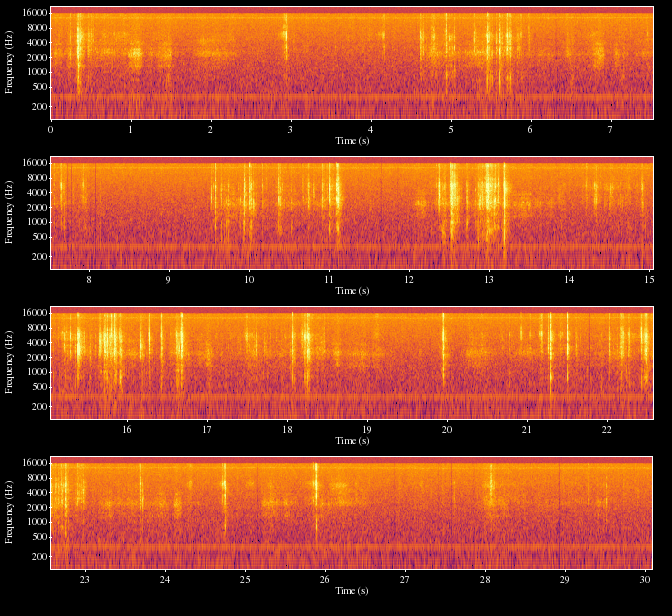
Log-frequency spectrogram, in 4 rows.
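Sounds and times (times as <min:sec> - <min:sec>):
plastic pages crinkling: 0:04.6 - 0:06.0, 0:09.5 - 0:11.2, 0:12.3 - 0:13.5, 0:14.2 - 0:18.7, 0:20.8 - 0:24.0.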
